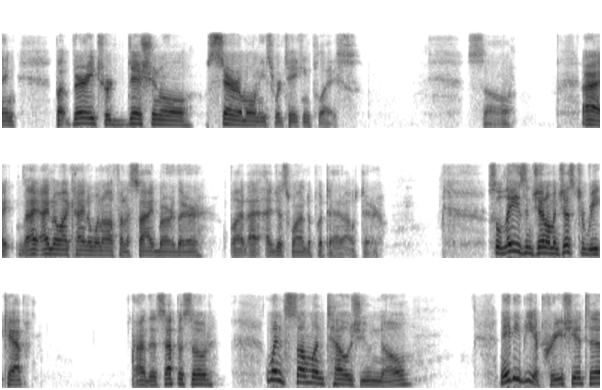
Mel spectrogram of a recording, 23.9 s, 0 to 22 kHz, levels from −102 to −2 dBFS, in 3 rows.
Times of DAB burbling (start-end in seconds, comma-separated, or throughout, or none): none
